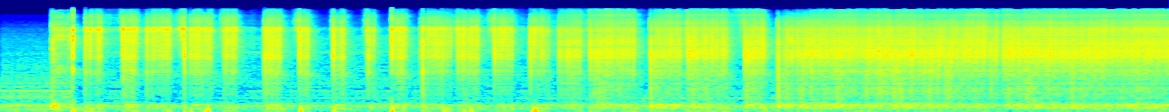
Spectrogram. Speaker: did you hear it was start stop start it was an ant that means the wire speed needs to come off a tick because we're too slow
